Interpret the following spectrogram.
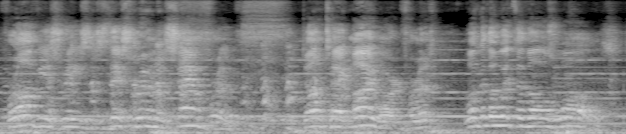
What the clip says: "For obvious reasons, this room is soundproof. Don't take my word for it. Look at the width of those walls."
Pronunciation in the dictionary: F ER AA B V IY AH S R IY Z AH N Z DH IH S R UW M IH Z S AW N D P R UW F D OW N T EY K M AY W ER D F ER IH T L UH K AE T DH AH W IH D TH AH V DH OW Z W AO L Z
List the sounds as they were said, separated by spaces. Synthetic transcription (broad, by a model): F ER AA B V IY AH S R IY Z AH N Z DH IH S R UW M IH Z S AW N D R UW D OW N T EY K M AY W ER D F ER IH T W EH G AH DH AH W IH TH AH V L Z W AO L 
